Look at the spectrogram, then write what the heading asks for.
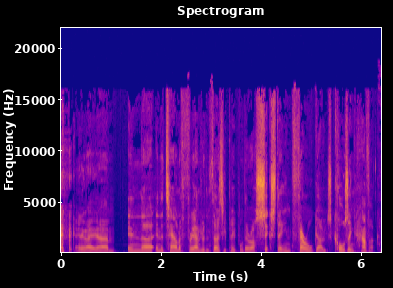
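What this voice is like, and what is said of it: Usual voice. Nothing is said of it.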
